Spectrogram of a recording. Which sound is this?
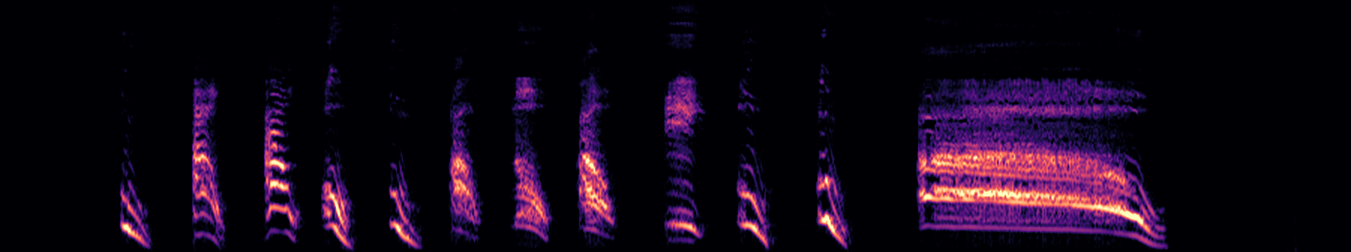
Ooooh Owww mixdown
Just did a video where a man was rolling down a hill hitting rocks and bumps along the way.
I recorded this in my audio studio with a simple large diaphragm condenser mic dry. It's supposed to sound a bit corny!
Oooh, Male, Owww, no, owwww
